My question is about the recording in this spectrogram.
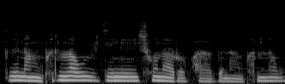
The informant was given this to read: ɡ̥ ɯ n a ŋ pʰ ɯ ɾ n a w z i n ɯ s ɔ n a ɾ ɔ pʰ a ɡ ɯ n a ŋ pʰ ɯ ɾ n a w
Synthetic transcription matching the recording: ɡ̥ ɯ n a ŋ pʰ ɯ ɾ n a w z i n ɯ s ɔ n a ɾ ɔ pʰ a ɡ ɯ n a ŋ pʰ ɯ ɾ n a w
